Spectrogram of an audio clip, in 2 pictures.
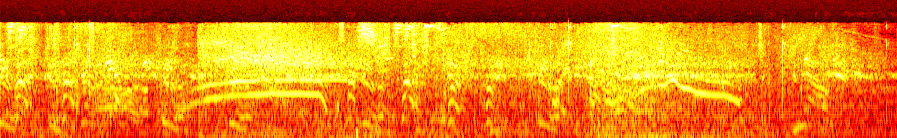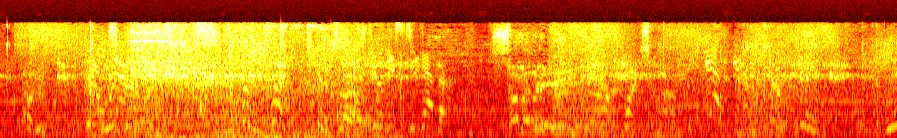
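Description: Blows and hits land with sharp impacts.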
